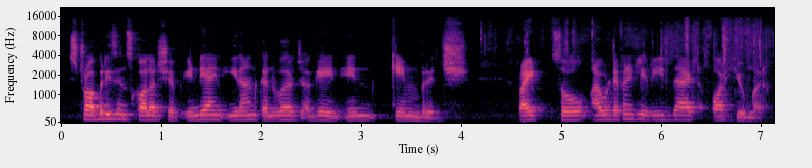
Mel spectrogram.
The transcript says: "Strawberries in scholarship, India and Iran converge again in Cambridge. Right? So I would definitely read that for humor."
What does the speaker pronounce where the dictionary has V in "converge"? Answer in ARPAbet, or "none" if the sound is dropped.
V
